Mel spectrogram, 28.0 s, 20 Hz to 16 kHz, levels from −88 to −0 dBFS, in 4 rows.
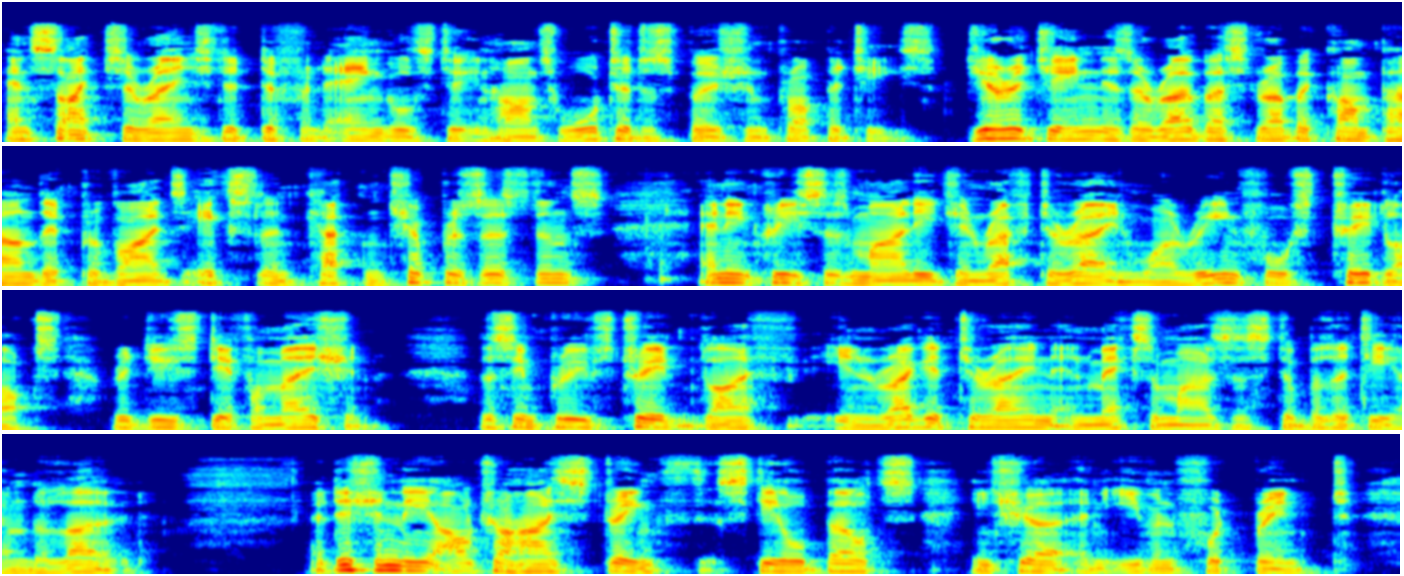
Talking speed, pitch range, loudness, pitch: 120 wpm, 85-105 Hz, -20 LUFS, 90 Hz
